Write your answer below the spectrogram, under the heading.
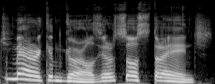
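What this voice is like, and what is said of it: Put-on Russian accent, character voice. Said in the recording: “your impression of Colossus ... it's a Canadian man doing a Russian accent ... Pretty good. It's pretty good.”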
